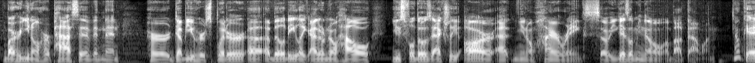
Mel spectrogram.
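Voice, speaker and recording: A man hosts a reaction video, rambling and musing to his viewers on a close mic. His voice is on the low side, with no room sound.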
